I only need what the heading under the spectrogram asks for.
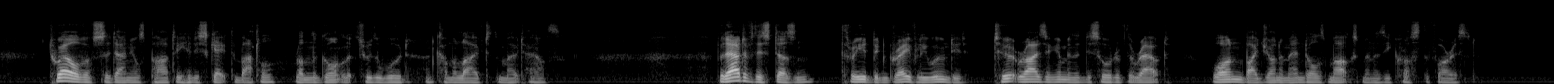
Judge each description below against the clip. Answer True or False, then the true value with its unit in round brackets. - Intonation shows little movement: True (2.3 semitones)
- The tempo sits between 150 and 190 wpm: False (200 wpm)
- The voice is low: True (105 Hz)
